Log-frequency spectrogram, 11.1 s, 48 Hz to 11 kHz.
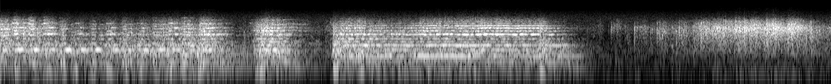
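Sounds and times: orchestra holding loud chord: 0:00.0 - 0:07.9.

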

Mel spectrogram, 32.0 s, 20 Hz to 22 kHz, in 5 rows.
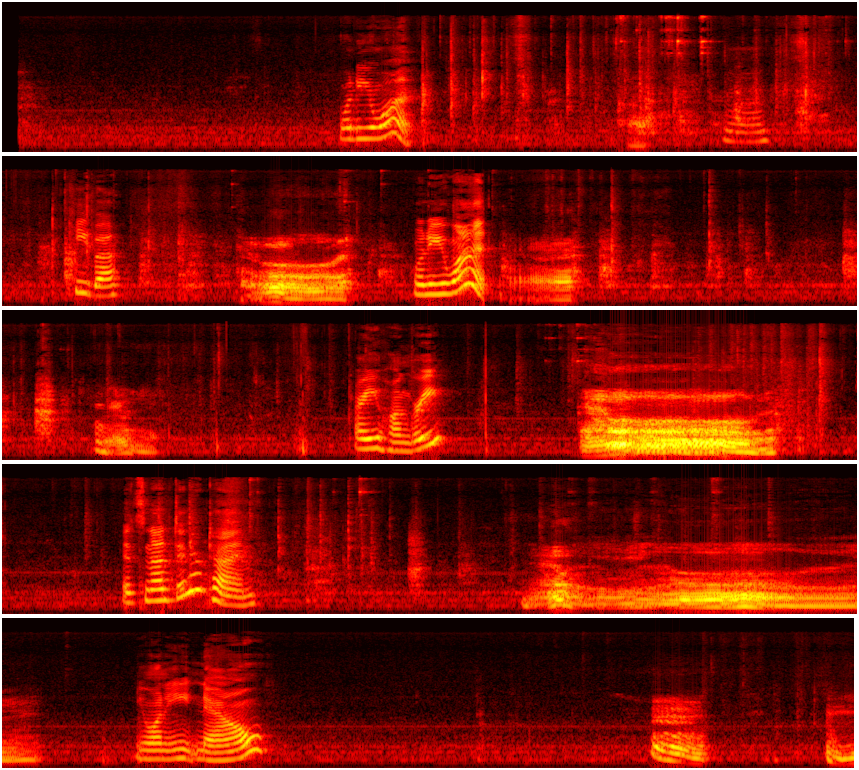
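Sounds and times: dog grumbling call: 0:08.2 - 0:09.1, 0:10.1 - 0:10.8, 0:13.5 - 0:14.1, 0:17.2 - 0:18.8, 0:23.1 - 0:26.0, 0:30.5 - 0:31.0, 0:31.8 - 0:32.0.

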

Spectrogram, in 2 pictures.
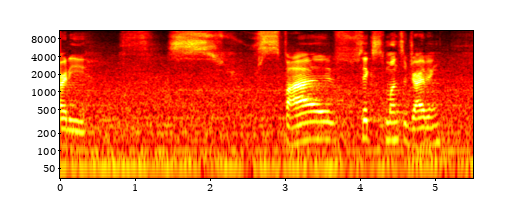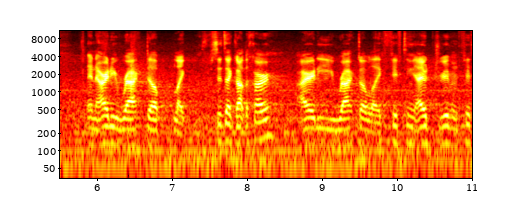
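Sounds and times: low hum of parking garage: 0:00.0 - 0:11.0.

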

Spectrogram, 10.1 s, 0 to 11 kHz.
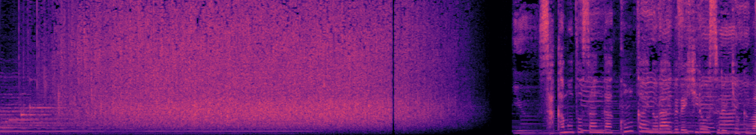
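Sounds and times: audience applauding: 0:00.2 - 0:06.4.

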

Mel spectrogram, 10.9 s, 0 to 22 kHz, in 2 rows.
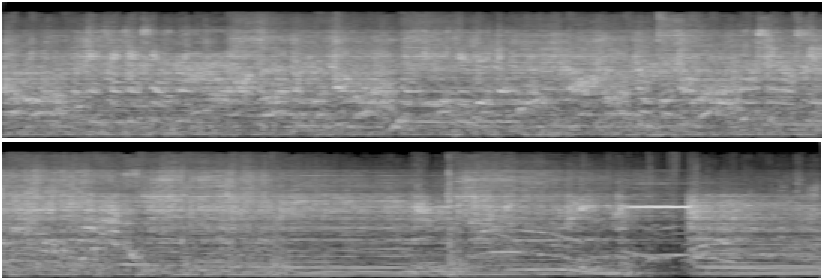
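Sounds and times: held guitar chords: 0:00.0 - 0:10.9
live rock band playing: 0:00.0 - 0:10.9.

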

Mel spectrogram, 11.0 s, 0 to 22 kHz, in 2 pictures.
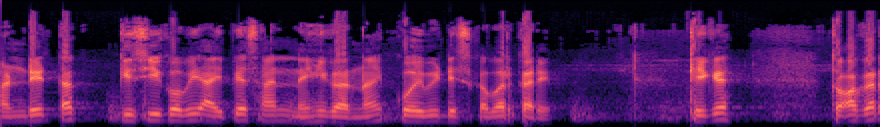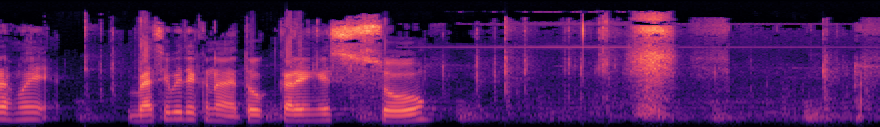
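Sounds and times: computer keyboard keys clicking: 0:06.0 - 0:06.4, 0:08.2 - 0:09.3.

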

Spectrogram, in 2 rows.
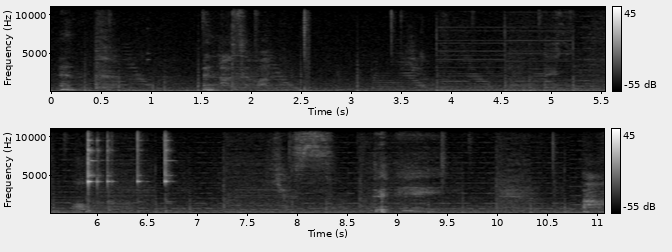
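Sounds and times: glass clicking: 0:05.9 - 0:06.8.

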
